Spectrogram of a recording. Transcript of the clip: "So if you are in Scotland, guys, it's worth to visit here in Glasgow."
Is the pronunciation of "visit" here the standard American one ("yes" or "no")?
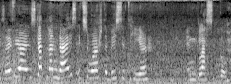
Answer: no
